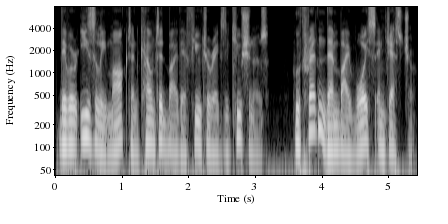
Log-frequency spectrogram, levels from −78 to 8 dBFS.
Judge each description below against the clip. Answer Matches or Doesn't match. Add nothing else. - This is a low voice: Matches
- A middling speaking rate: Matches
